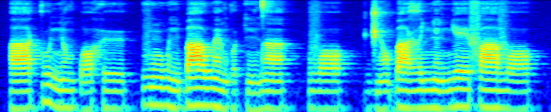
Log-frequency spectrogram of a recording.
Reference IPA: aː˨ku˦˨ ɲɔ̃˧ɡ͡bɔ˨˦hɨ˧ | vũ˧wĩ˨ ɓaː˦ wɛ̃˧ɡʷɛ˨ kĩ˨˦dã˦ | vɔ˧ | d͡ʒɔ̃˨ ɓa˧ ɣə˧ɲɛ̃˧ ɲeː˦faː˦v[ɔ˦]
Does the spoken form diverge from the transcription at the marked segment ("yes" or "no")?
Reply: no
